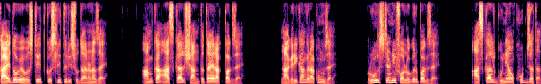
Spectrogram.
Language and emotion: Goan Konkani, neutral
